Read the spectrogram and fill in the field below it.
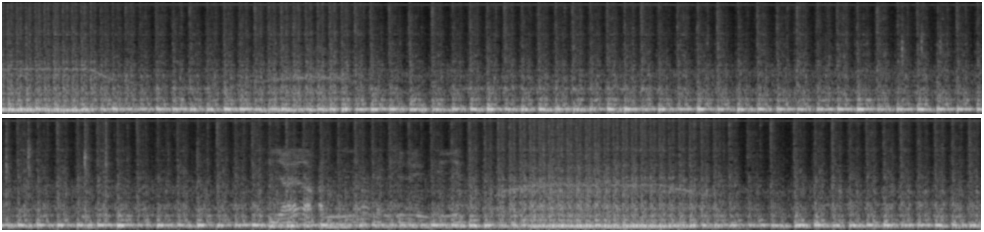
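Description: An embroidery machine hums steadily and taps rapidly as it stitches.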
